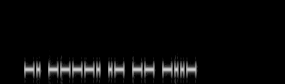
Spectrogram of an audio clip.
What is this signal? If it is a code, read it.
Morse code, heard as a keyed tone, about 40 wpm, 690 Hz. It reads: N9AMX
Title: USA Call Signs - 5 Characters - Repeated 3x - 40wpm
